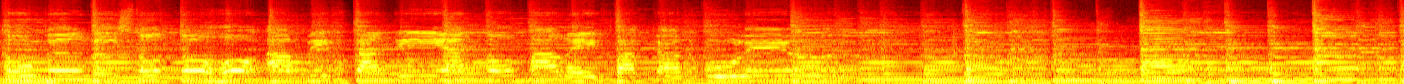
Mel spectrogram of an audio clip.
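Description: Steel-string acoustic guitar strummed in a steady rhythm, accompanying a man singing a folk song, with his voice coming in a few times over the guitar.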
